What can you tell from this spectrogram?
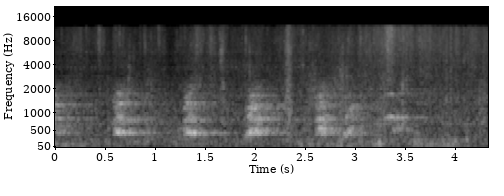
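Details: Seven-week-old Airedale Terrier puppies of an L-litter give brief, clear yelping notes, roughly five spaced about every half second, against steady background hiss.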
